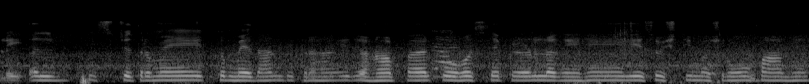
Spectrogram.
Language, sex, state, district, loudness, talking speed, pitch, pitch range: Bhojpuri, female, Uttar Pradesh, Gorakhpur, -34 LUFS, 155 wpm, 190 Hz, 185-195 Hz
